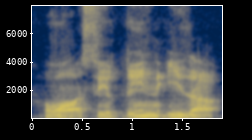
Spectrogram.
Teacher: Ra we read in light sound. Ghain we read heavy sound, and we long also Ra due to Alif Madda.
